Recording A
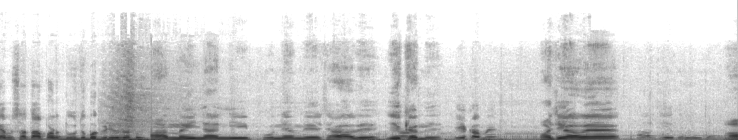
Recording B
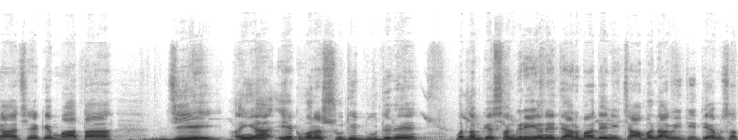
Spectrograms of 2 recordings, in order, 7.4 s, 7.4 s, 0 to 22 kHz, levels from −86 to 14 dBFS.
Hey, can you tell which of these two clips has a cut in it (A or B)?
A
